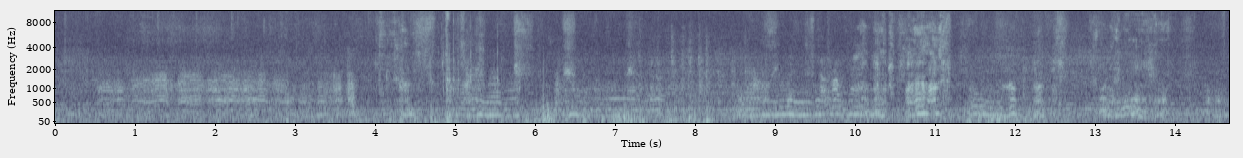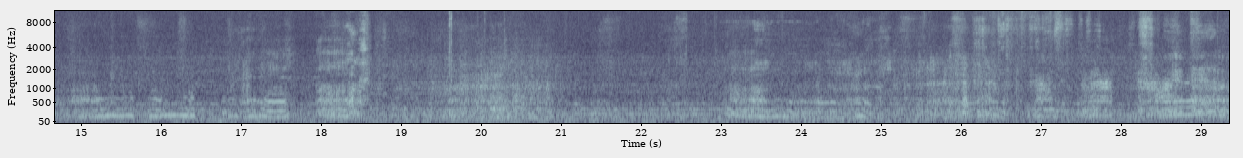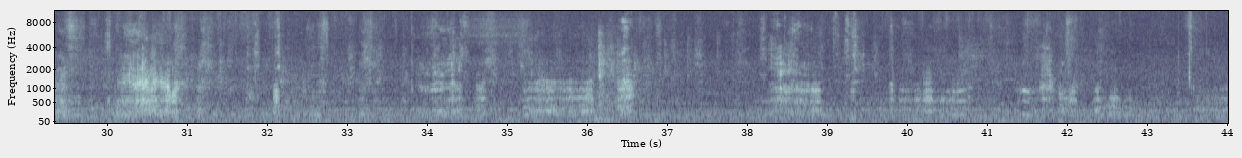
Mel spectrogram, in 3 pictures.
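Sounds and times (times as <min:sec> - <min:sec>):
dogs growling: 0:00.0 - 0:44.0
low background rumble: 0:00.0 - 0:44.0.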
